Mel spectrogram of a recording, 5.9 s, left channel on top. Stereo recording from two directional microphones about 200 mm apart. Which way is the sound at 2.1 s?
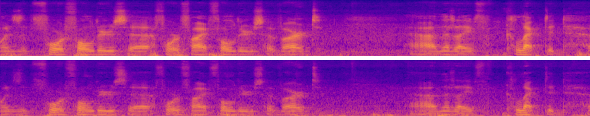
15° left (ahead or behind).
